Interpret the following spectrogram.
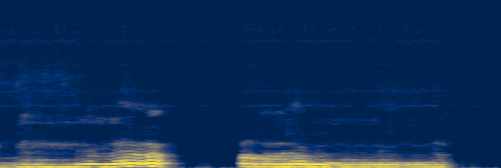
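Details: Chihuahua frightened by a stuffed horse toy makes two sustained throaty growls, each close to two seconds long, wavering slightly in pitch with a short quiet break between.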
